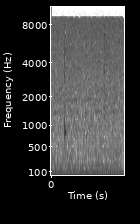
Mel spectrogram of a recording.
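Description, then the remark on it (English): Two crisp, fairly quiet clock ticks, spaced about three-quarters of a second apart, over a low steady hum with no voices. “And the clock keeps ticking away.”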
